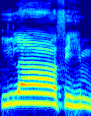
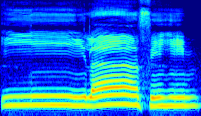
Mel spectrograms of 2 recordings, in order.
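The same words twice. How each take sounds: First: The vowel after the glottal stop is short. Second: The vowel after the glottal stop is drawn out. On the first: The speaker calls it wrong. "Hamza এখানে অধিকাংশ লোক টেনে পড়ে না" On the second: The speaker calls it right. "টেনে পড়তে হবে"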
